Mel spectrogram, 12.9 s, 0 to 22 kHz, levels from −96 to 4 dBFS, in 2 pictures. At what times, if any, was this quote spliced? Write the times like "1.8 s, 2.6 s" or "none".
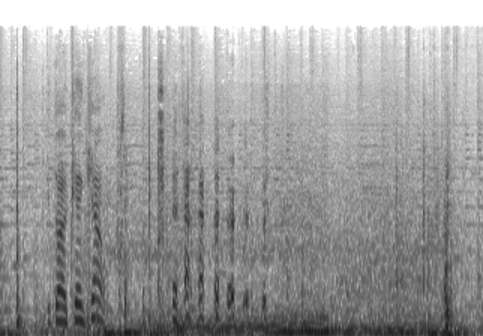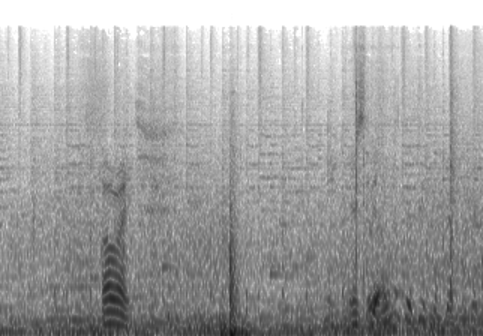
none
